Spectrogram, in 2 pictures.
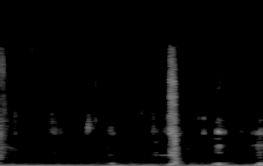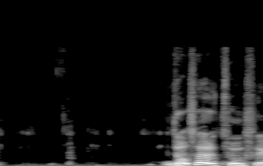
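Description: A young woman chews food softly close to a microphone.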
